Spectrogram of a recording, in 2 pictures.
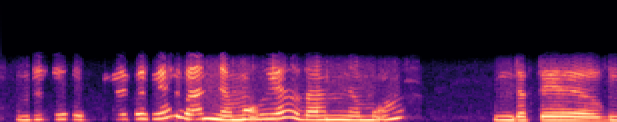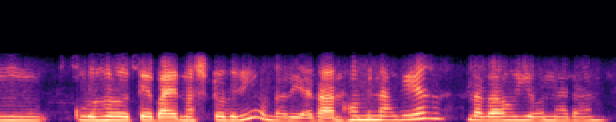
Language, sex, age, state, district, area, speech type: Santali, female, 30-45, West Bengal, Birbhum, rural, conversation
